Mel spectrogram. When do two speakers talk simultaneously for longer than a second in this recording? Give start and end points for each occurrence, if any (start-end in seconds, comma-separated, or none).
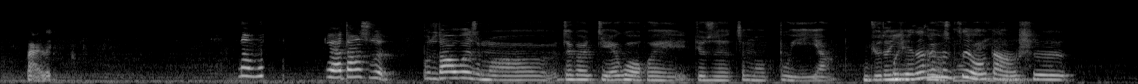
8.9-10.3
